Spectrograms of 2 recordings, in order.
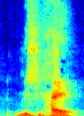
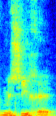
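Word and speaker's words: משיחה: Mishihe. Not Mishiche.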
